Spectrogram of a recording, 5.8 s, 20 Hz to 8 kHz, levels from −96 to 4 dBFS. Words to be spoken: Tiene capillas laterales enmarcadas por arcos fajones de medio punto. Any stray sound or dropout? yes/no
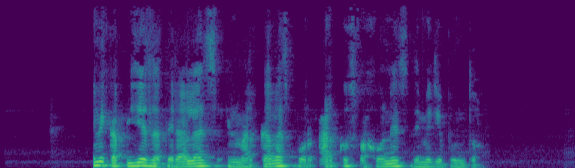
no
